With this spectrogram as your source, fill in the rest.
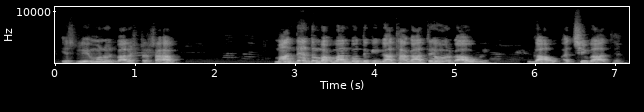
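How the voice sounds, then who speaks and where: Guy with a pretty high voice lecturing and scolding someone like hes giving a speech, muffled lofi sound. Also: a bit bright. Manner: scolding, indignant, oratorical with repeated direct address. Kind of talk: admonishing monologue addressed to a rival and the community.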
